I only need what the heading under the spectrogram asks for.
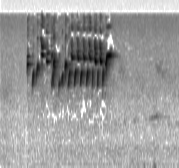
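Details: European goldfinch delivering a rapid, evenly rattled series of high tinkling notes for under two seconds, then falling silent apart from a faint low knock.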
